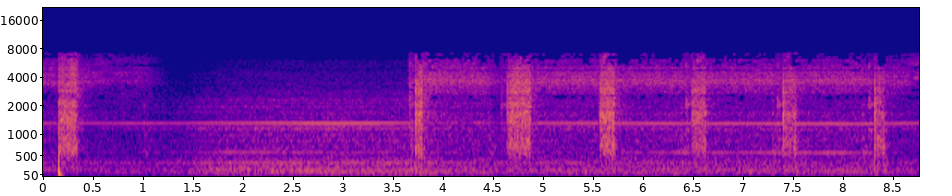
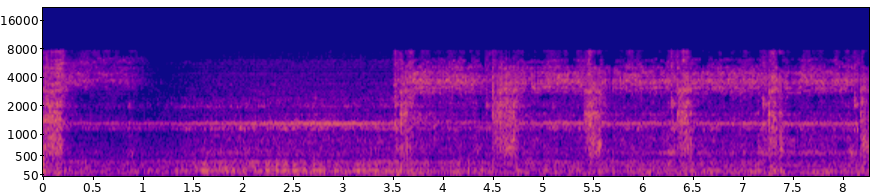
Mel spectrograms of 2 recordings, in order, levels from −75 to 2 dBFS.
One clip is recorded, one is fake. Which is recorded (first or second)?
first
